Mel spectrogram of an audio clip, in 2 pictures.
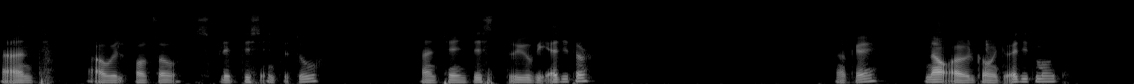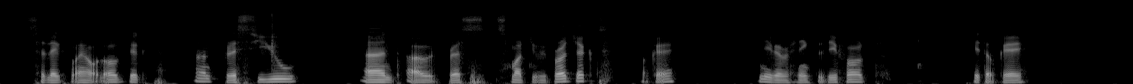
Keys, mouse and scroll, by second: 2.1 click, 5.5 scroll up 1, 7.1-8.6 scroll up 1, 9.6 click, 9.9 Tab, 10.5 a, 10.8 middle click, 11.8 shift+middle click, 11.8 shift+scroll up 1, 12.1 middle click, 12.8 shift+middle click, 14.0 u.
